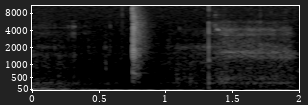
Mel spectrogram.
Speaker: Oh, did you hear that? That was my ankle popping.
